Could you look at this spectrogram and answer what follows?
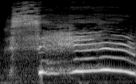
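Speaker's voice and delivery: a high, drawn-out mock call of the name; imitated shout. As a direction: stretch the name out high and loud, like calling after her. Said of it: "फिर ऐसे करके भागी है".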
